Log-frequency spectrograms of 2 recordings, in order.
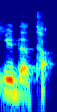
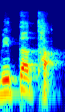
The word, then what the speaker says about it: vidatha: So something that is to be done with proper knowledge is vidatha, not vitatha.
